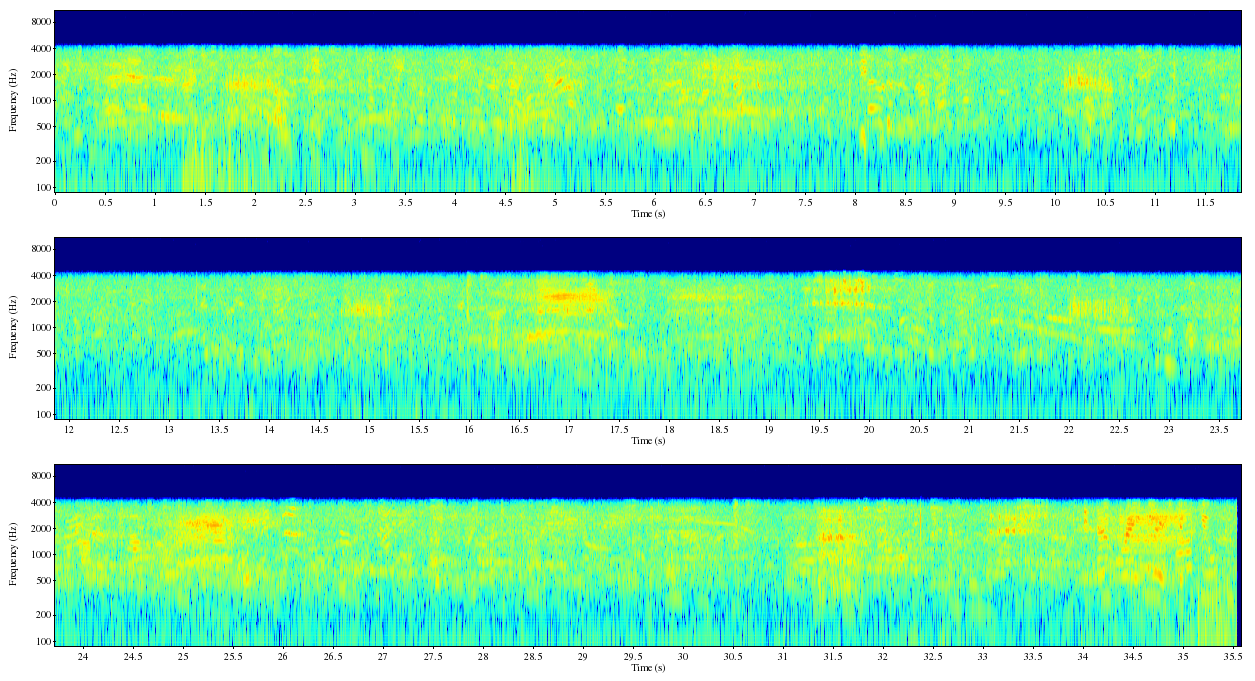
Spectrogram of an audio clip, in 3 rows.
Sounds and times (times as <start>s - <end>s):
Speech: 0.0s - 35.5s
Bleat: 6.4s - 7.4s, 10.1s - 10.6s, 14.7s - 15.3s, 16.5s - 17.4s, 18.0s - 20.1s, 24.8s - 25.7s, 30.2s - 30.7s, 33.1s - 33.7s, 34.4s - 35.0s.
